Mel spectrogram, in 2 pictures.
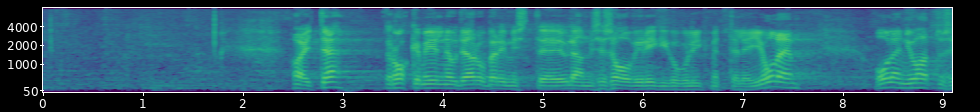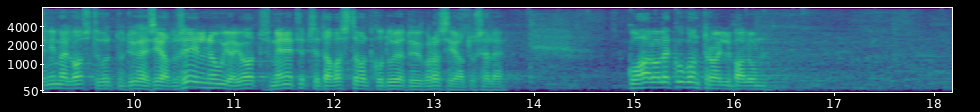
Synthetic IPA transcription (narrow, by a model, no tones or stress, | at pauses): ɑjt̪ːˑæhro̞hke̞me̞ːlnɤwd̪eɑɾupæɾimist̪eyle̞ɑnd̪̚mise̞so̞ːviɾiːɡikoɡ̥uliːkme̞t̪ːe̞le̞jo̞le̞ | o̞le̞njuɦɑt̪ːˑuse̞nime̞lvɑst̪uvɤt̪ːˑnud̪yɦe̞se̞ɑd̪̥use̞ːlnɤwjɑjuɦɑt̪ːˑu̥sme̞net̪ˑle̞b̥se̞d̪ɑvɑst̪ɑvɑlt̪̚ko̞d̪ujɑt̪øːko̞rɑse̞ɑd̪̥use̞le̞ | ko̞ɦɑlo̞le̞kːˑuko̞nt̪ro̞lʲːpɑlun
